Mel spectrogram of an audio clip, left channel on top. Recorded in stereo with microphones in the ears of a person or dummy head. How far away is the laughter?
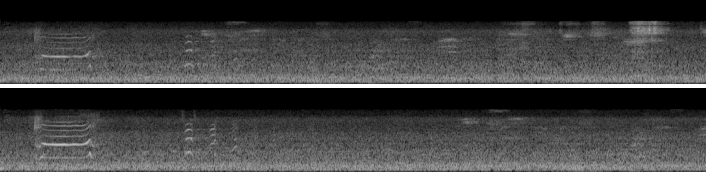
About 0.5 m.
